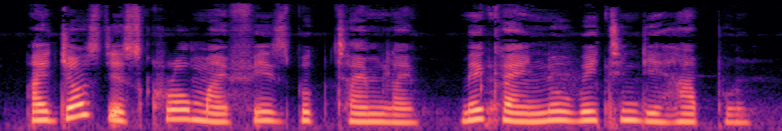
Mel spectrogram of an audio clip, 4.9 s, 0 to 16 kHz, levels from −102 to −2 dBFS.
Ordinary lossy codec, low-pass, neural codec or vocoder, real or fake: MP3, 64 kbps; 14.4 kHz; none; real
